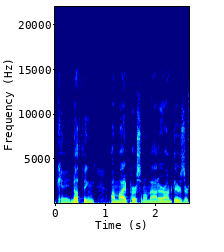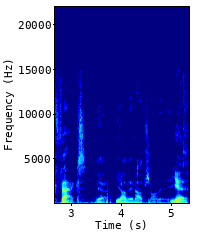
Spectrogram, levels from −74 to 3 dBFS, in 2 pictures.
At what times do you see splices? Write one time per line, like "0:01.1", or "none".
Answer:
0:02.3
0:03.8
0:04.1

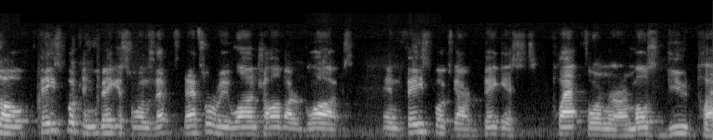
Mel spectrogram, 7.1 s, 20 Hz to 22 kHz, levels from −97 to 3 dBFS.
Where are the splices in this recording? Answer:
0:01.0
0:04.5
0:05.5

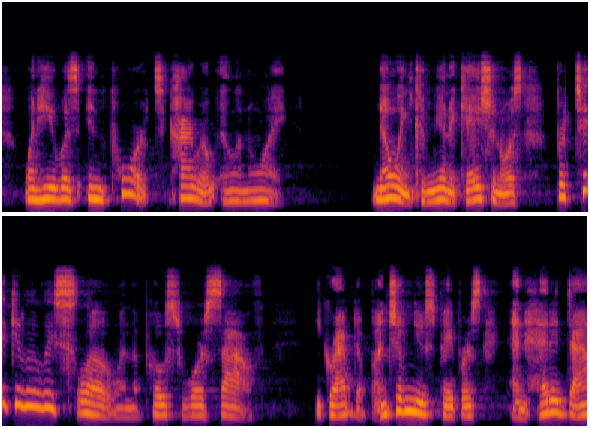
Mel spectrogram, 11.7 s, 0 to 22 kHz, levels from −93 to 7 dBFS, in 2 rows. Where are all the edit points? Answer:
0:01.7

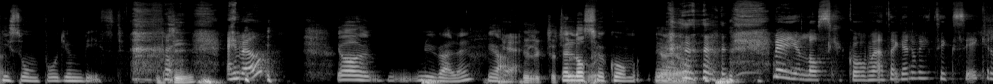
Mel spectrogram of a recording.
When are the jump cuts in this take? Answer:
0:02.4
0:07.7

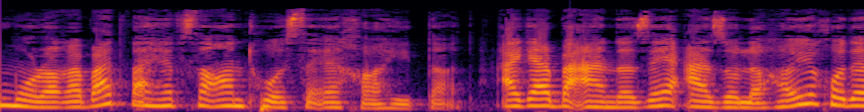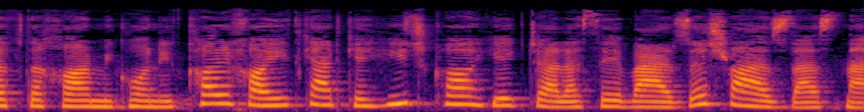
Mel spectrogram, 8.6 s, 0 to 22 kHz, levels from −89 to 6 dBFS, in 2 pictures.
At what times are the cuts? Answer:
0:02.4

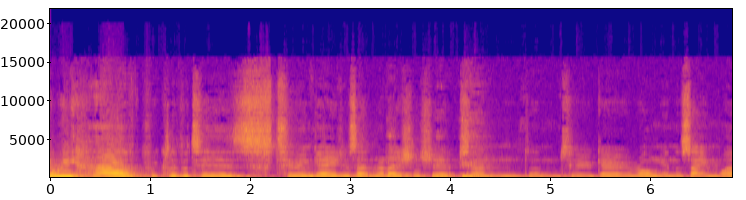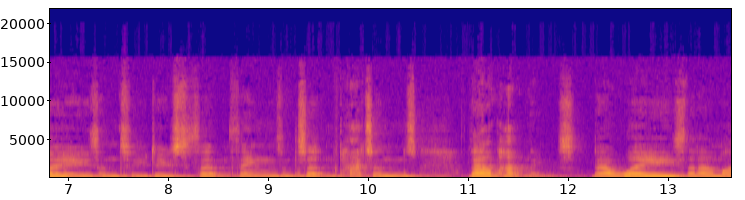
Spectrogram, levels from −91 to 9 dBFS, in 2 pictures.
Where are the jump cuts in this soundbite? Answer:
0:09.3
0:12.2

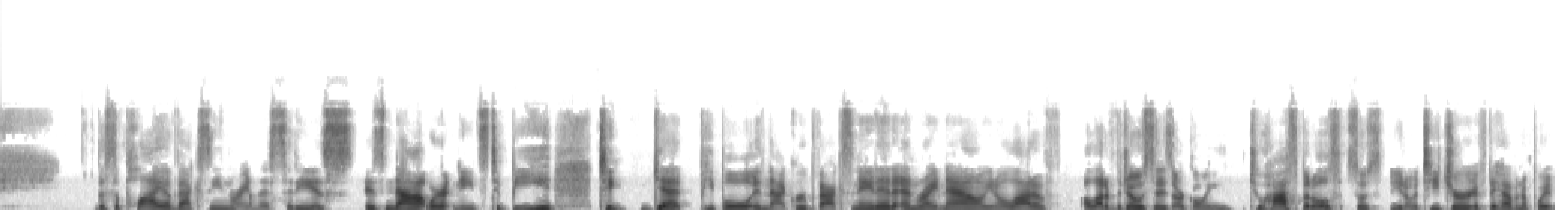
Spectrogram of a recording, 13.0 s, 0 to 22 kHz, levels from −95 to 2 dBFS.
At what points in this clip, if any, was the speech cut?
0:02.1
0:05.8
0:08.9

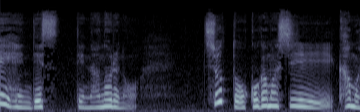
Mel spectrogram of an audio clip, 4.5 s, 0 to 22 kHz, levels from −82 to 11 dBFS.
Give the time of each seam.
none

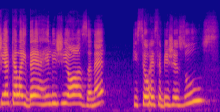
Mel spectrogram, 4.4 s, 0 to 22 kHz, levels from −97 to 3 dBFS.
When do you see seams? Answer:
none

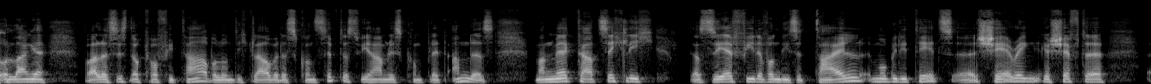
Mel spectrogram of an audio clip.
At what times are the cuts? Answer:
0:01.4

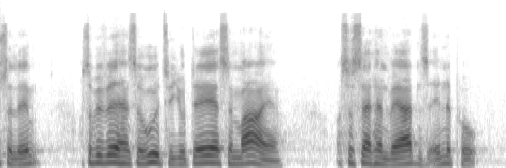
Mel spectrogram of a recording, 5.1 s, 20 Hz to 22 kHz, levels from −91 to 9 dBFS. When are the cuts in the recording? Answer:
none

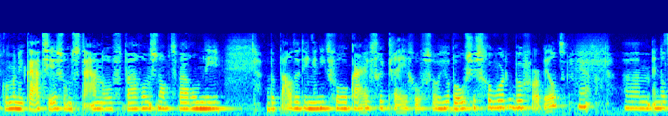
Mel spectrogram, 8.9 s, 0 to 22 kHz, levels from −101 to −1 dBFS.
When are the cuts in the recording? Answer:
0:01.6
0:02.0
0:03.6
0:06.0

